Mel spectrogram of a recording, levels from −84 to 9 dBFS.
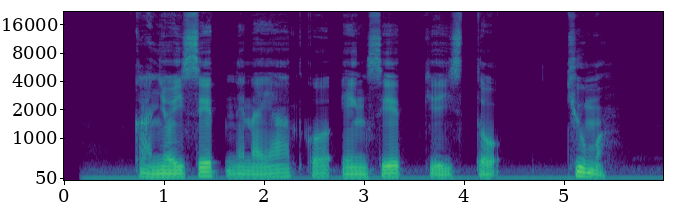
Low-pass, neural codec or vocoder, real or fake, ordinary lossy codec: none; none; real; none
